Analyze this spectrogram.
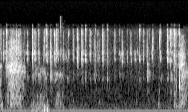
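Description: Rapid soft tapping as someone types a message on Telegram, many quick irregular clicks, faint overall, with a couple of louder rustling bursts at the start and end.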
